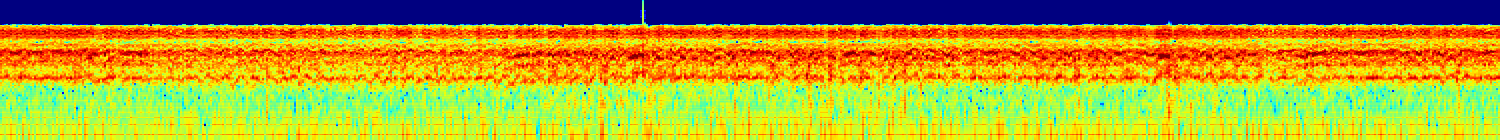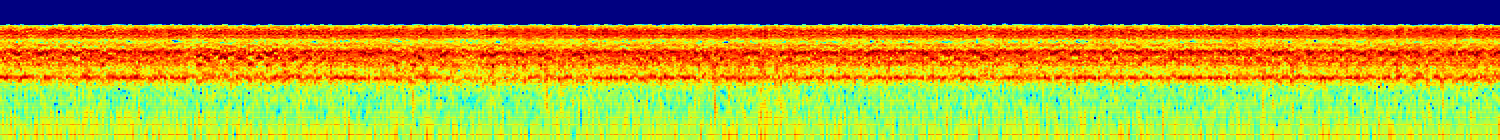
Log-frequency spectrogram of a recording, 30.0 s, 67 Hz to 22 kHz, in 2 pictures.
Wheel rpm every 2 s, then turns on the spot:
230, 200, 190, 230, 230, 240, 230, 240, 230, 230, 230, 230, 230, 230, 230.
none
